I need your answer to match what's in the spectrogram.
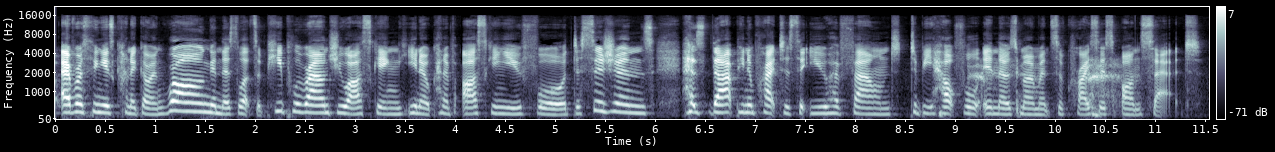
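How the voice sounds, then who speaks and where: Bright-voiced woman asking curious questions. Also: a little high. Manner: curious, chatty, uses kind of as filler. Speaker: podcast interviewer. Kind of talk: casual interview questions.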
